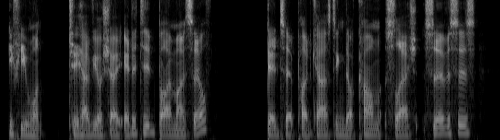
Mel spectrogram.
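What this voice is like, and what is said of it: Thick accent. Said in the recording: “he's challenging me for the thickest accent in podcasting about podcasting”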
